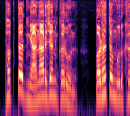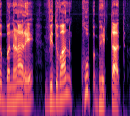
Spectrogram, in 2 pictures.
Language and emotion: Marathi, neutral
